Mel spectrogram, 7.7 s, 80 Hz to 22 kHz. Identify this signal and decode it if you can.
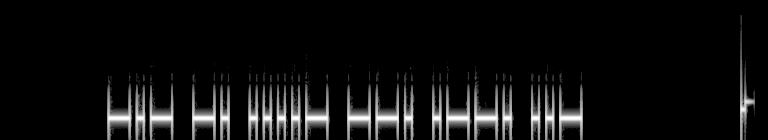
Morse code, heard as a keyed tone, about 17 wpm, 700 Hz. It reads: KN4GPU
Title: USA Call Signs 17wpm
